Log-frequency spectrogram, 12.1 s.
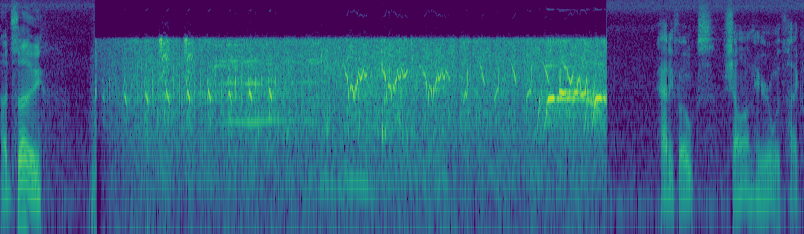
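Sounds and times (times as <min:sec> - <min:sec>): songbirds chirping and whistling: 0:01.4 - 0:09.1.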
